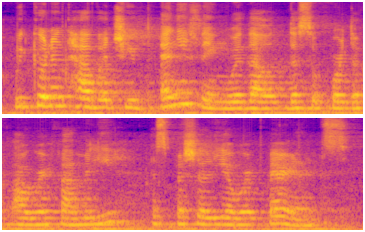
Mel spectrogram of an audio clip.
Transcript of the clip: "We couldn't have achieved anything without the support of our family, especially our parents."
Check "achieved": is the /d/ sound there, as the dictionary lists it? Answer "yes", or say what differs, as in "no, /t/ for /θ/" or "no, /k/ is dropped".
yes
